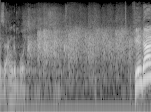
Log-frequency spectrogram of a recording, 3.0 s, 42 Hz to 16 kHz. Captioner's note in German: Beifall BÜNDNIS 90/DIE GRÜNEN und CDU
